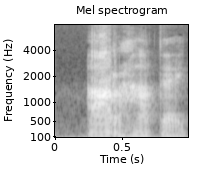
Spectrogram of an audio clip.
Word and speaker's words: Arhate: Chữ R này chúng ta đọc là R. Arhate chứ không phải là Ara, nhưng mà Arhate, Arhate, Arhate.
